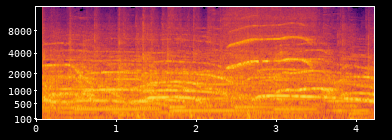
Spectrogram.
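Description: Acoustic guitar playing a song's intro, with audience members whooping and cheering over it.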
